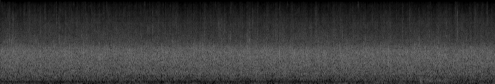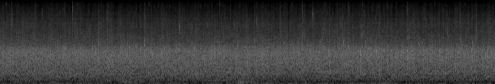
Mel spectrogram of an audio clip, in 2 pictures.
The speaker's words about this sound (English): Very warm applause from what is, for this sort of programme, really a very good house.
